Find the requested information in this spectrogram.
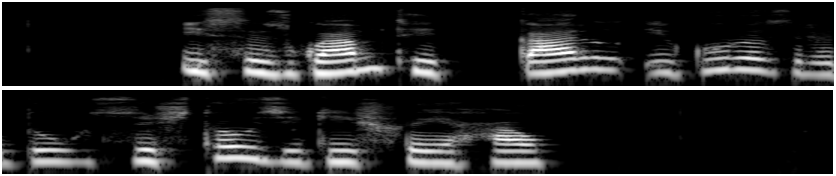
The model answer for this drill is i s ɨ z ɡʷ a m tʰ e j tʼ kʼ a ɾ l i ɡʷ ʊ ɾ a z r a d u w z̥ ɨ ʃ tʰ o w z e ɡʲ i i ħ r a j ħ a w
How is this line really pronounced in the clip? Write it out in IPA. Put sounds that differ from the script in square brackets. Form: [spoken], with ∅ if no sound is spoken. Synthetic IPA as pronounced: i s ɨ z ɡʷ a m tʰ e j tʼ kʼ a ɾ l i ɡʷ ʊ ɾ a z r a d u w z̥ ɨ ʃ tʰ o w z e ɡʲ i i [ʂ] r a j ħ a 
